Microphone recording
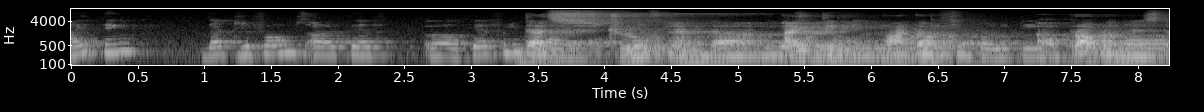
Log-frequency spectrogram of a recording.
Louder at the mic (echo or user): user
